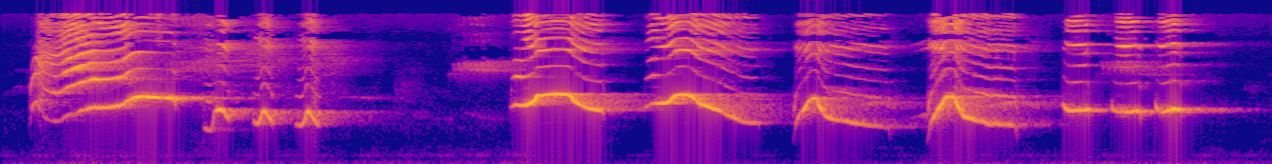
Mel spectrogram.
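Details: Masked laughingthrush song used to coax other songbirds to sing: loud rich whistled phrases, some sharply rising then falling, in bursts with short pauses, ending in a quick run of repeated notes.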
